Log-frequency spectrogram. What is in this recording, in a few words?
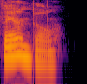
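"vandal", American English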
